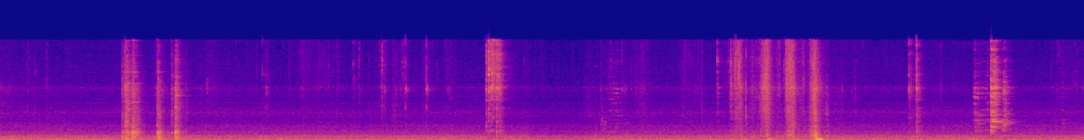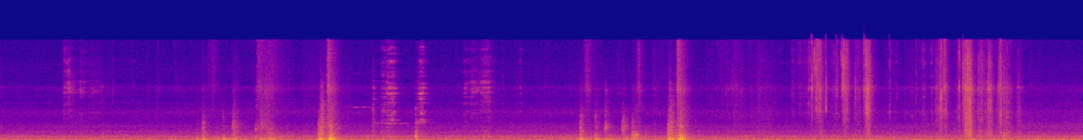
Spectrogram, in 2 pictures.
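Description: Cleaver chopping watercress on a plastic cutting board: scattered sharp knocks of the blade striking the board, single and in short runs, over a steady hum.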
